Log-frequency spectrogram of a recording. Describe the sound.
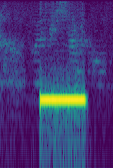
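A single steady telephone line tone sounds as a call is placed again, a clean, mid-pitched beep lasting about half a second.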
